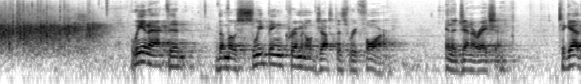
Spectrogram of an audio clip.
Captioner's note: applause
